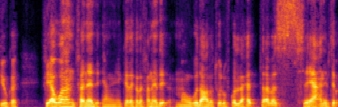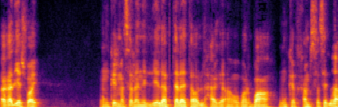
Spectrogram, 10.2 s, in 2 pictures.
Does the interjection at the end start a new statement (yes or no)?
yes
